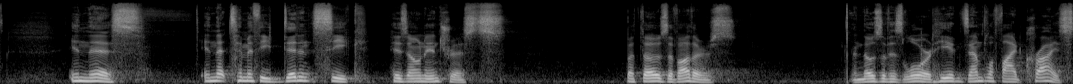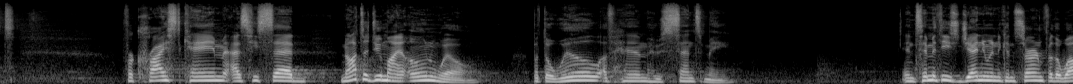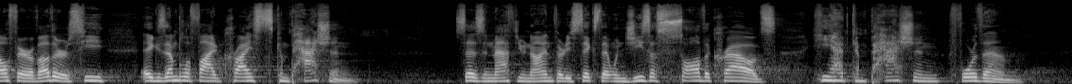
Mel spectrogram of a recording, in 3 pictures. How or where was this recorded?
large echoing room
